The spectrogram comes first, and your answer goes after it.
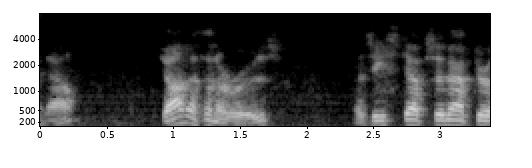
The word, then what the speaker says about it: Arauz: And this is a rose. A rose is how I think it's pronounced, Arauz. Maybe you can help me with that, all the fans out there watching right now. Jonathan Arauz, as he steps in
